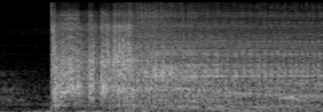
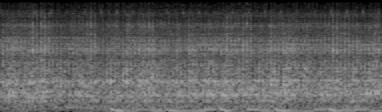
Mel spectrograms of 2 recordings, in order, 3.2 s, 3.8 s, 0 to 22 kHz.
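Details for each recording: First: VW Golf 6 with the 1.4 TSI petrol engine, which had an unpleasant strange noise at start-up, after repair: cranks briefly and catches cleanly, then settles into a steady even idle with no rattle. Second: Golf 6 1.4 TSI at start-up: rapid low knocking, about 160 a minute, over a rough idle, a very unpleasant start-up noise that does not go away; engine knock at idle, source unclear.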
